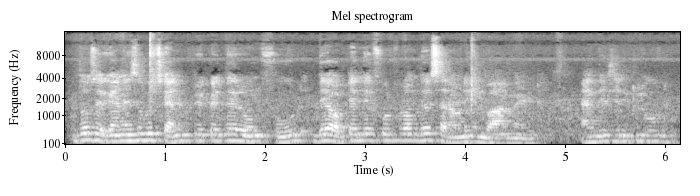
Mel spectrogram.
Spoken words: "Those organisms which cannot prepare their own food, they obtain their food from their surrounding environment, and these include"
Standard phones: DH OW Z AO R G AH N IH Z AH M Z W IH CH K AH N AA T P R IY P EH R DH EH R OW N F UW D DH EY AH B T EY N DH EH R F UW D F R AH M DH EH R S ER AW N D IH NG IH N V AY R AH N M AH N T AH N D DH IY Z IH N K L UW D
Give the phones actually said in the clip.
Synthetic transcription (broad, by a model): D OW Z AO R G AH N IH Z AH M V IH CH K AH N AA T P R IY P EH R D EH R OW N F UW D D EY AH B T EY N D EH R F UW D F R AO M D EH R S ER AW N D IH NG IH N V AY AH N M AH N T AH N D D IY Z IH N K L UW D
